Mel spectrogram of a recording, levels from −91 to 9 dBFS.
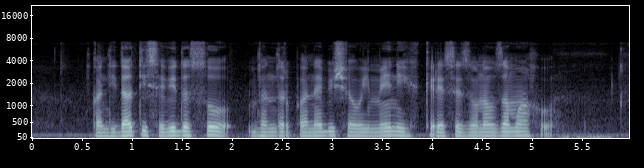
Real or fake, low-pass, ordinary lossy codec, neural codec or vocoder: real; 7.2 kHz; none; none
